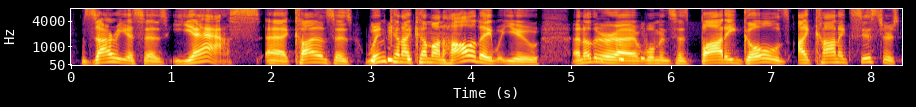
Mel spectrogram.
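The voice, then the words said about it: Put-on American accent. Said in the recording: “we don't actually need the American accent. ... No, I love the accent.”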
